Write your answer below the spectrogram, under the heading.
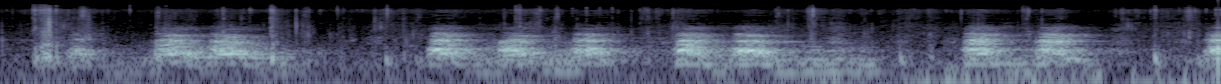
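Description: A dog barking repeatedly, the barks coming in quick runs of two or three.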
